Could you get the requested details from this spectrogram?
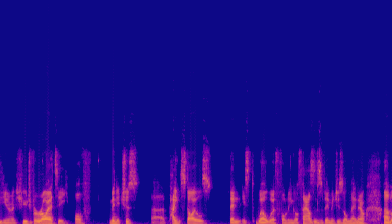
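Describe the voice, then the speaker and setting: A man hosting a casual hobby podcast, relaxed and chatty. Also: medium pitch, gravelly. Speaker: podcast host. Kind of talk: casual chat. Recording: dull lo-fi audio.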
